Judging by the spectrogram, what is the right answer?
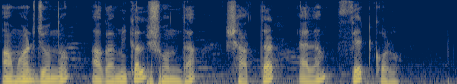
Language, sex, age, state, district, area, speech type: Bengali, male, 30-45, West Bengal, South 24 Parganas, rural, read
